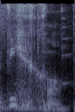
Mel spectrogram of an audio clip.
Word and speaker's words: vehicle: I pronounce the H in vehicle.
